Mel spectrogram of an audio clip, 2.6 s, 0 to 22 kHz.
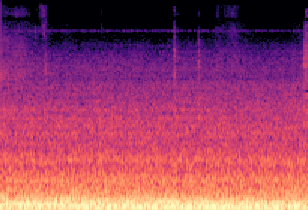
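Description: Engine of a 2022 eighth-generation Volkswagen Golf GTI heard from inside the cabin during aggressive driving, a steady loud low rumble that continues without a break and has no talk over it.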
